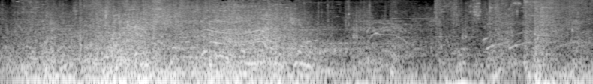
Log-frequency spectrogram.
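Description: Magic spells crackle and burst during a fast video game fight.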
